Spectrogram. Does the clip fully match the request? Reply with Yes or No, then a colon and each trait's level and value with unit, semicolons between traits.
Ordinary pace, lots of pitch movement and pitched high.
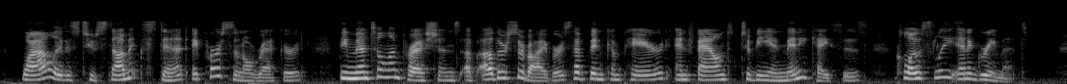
Yes: average, 155 wpm; wide, 6.1 semitones; high, 220 Hz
